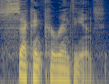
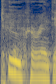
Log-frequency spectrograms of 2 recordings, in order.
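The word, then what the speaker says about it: 2 Corinthians: the Bible you know it's pronounced second Corinthians it's not two Corinth I mean and and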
